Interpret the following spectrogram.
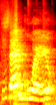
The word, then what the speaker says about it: segue: Is that what Segue?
